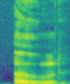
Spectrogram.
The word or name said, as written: old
